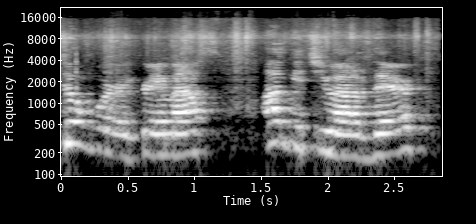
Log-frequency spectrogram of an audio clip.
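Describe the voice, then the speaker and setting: A woman's voice: medium pitch, normal speed, pitched above the performer's own voice, lightly acted. A woman voicing a bold, kind-hearted male mouse in a puppet story, speaking earnestly and frankly. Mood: concerned. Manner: earnest, outspoken. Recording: echoey, distant mic, faint noise.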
